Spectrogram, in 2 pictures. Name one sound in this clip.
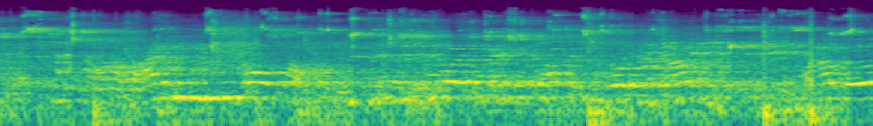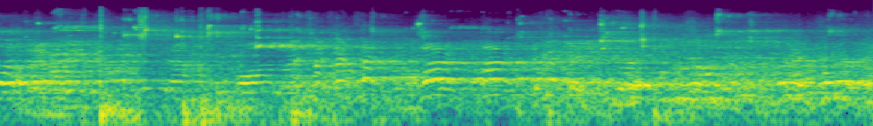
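A ball thumps as players kick it.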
